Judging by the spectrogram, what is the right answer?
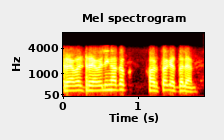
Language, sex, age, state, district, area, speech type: Goan Konkani, male, 18-30, Goa, Bardez, rural, conversation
